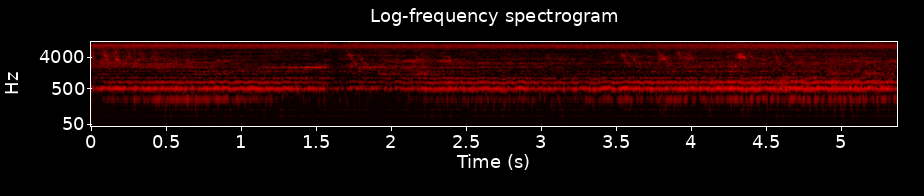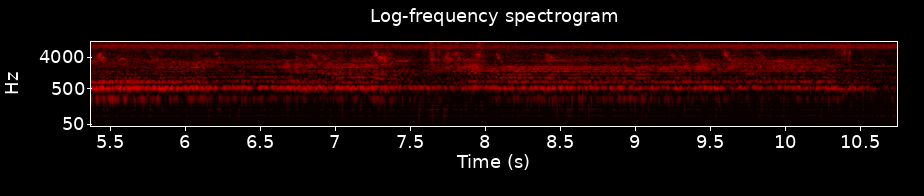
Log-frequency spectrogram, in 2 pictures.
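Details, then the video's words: Honey bees pollinating pumpkin flowers: a steady, low droning buzz with stacked even tones holds throughout, with faint brief clicks and rustles over it. "かぼちゃの花 X ミツバチ X 受粉"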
